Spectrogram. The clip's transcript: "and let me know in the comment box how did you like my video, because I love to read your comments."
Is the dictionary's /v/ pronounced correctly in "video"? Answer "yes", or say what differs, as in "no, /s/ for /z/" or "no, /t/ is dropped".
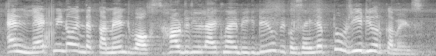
no, /b/ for /v/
